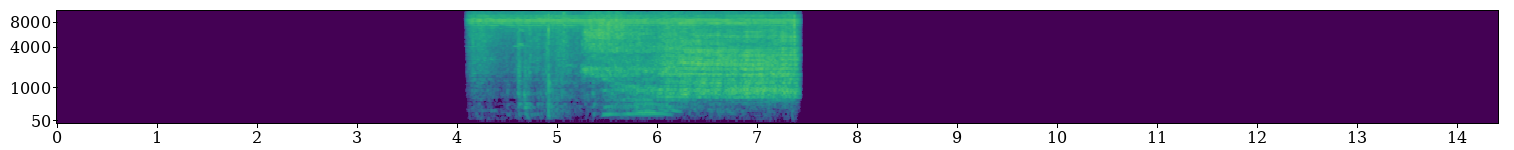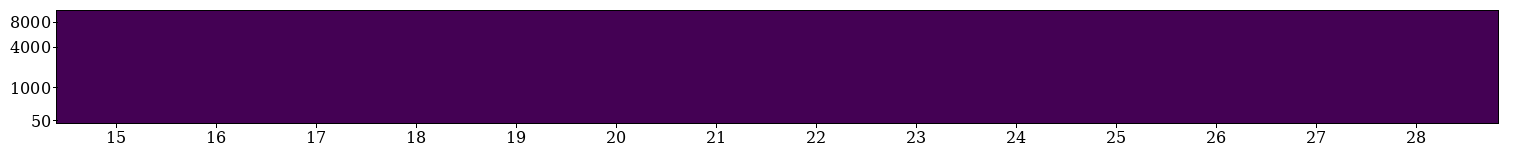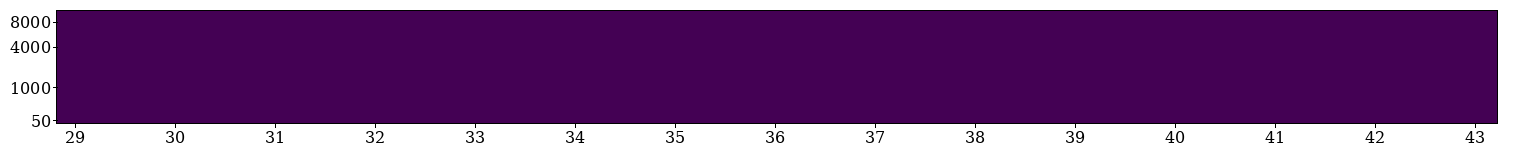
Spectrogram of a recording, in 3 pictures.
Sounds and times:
Bird: 4.2 - 7.4.

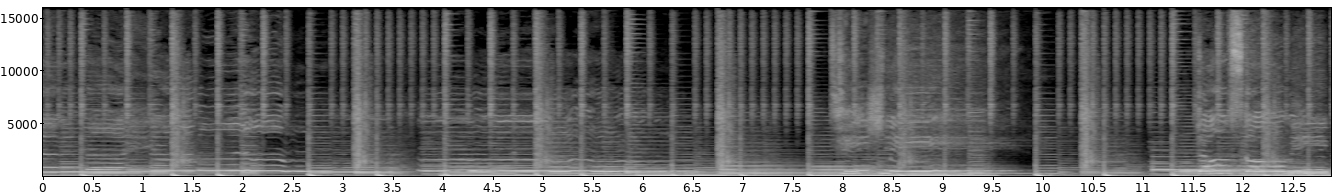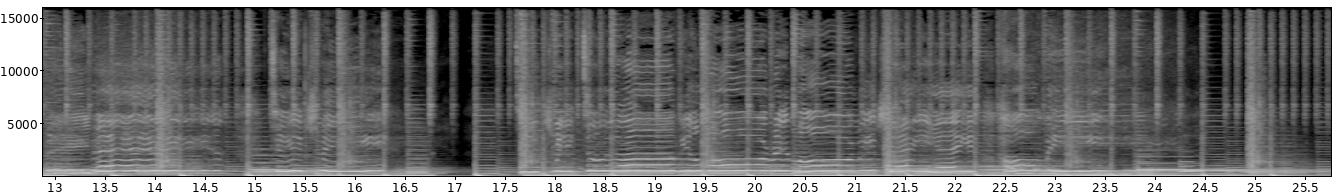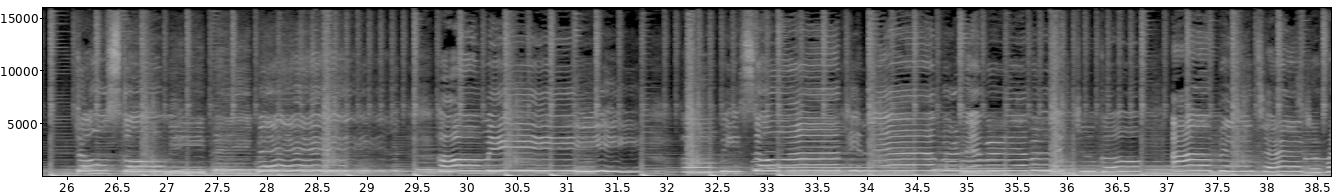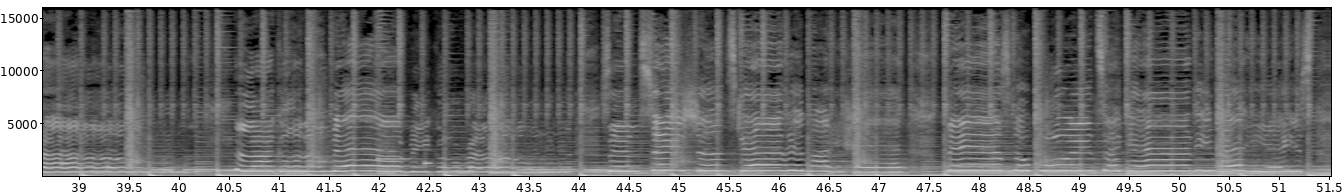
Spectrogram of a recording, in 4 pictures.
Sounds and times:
Music: 0.0 - 51.5.

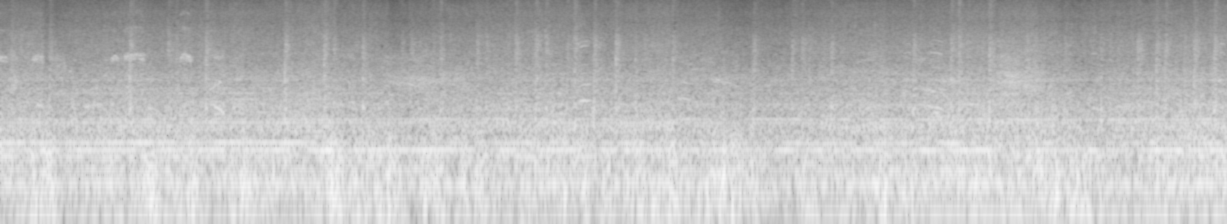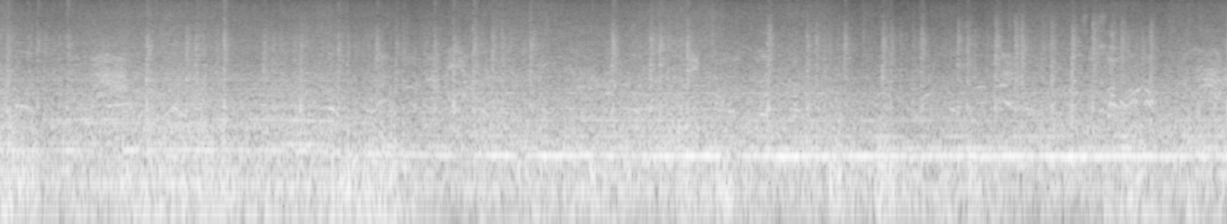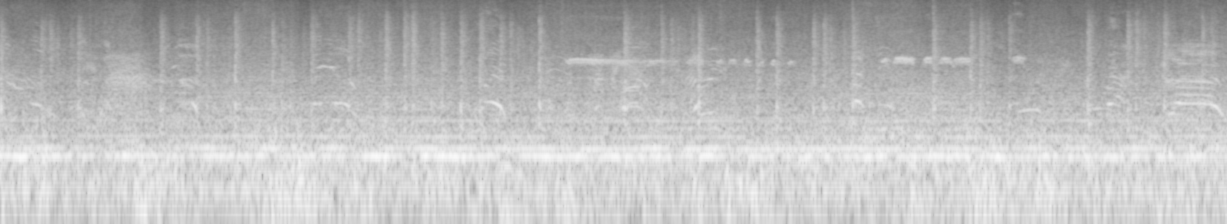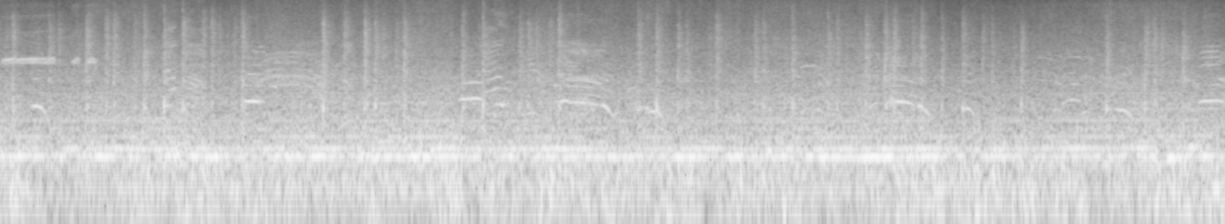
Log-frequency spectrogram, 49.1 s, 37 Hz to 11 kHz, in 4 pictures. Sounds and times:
Speech: 0.0 - 4.6, 5.3 - 7.6, 8.5 - 49.0.

